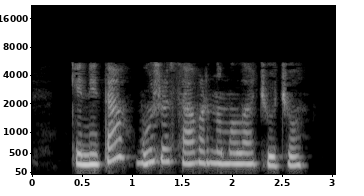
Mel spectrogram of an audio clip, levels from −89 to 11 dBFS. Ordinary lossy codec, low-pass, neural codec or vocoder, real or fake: MP3, 32 kbps; 5.4 kHz; none; real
